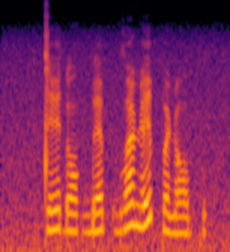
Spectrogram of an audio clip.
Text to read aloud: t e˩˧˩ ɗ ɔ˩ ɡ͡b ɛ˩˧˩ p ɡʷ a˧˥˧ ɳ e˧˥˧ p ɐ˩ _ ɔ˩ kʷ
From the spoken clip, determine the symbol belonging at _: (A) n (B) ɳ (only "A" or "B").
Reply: B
